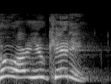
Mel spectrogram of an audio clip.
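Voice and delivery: put-on very high, all-out, top-of-lungs scream. Retelling a family jumping up at tv advertisements: imitating a scream at top volume. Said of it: "screamed at the highest, at the top of their voice".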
